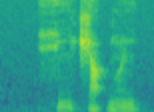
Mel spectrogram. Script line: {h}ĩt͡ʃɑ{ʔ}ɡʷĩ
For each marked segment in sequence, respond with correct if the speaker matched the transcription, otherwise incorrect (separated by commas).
correct, correct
